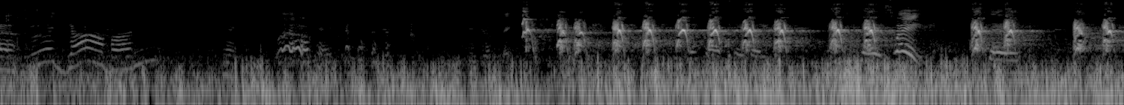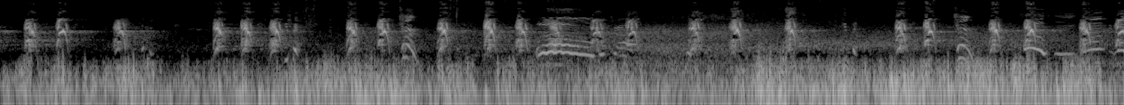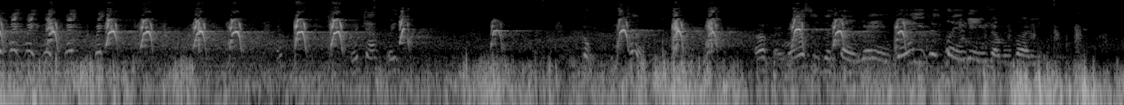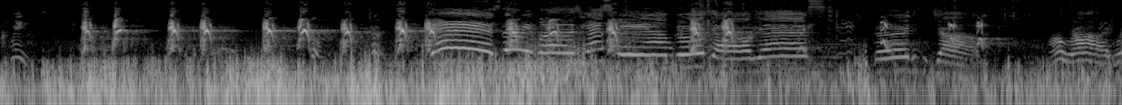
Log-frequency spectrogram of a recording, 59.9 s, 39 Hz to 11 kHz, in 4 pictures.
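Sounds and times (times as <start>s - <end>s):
dog barking high-pitched: 7.0s - 11.8s, 13.0s - 16.9s, 17.8s - 19.0s, 19.6s - 22.2s, 22.9s - 23.6s, 24.2s - 25.9s, 27.0s - 27.6s, 28.2s - 28.8s, 31.4s - 34.7s, 39.0s - 39.6s, 46.1s - 50.8s
low rumble: 12.2s - 32.6s.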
